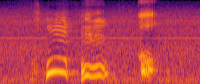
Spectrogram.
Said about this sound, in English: Lord, that just gave me the hiccups.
